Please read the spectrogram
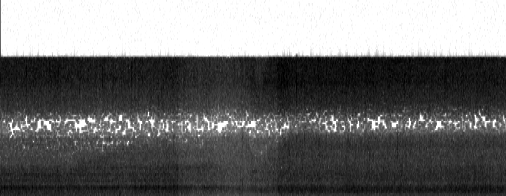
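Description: Heavy rain pouring steadily onto a road, with vehicles passing on the wet surface; the rain noise softens briefly about halfway through.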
